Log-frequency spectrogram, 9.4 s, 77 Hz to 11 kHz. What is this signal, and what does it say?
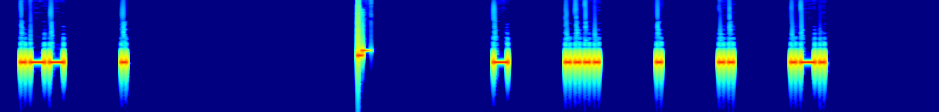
Morse code, heard as a keyed tone, about 25 wpm, spaced as for 12 wpm, 700 Hz. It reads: WE THEIR
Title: 4x Character Spacing - Top 200 Words - 25wpm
